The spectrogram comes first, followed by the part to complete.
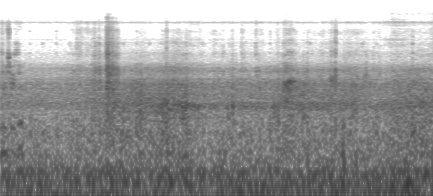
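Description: Steady low hum of a stopped car idling, heard from inside the cabin, with faint muffled voices now and then.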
